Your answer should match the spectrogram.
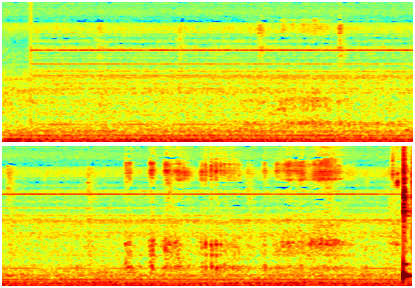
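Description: Steady low background hum, with faint scratching of a compass's pencil lead tracing an arc on paper.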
